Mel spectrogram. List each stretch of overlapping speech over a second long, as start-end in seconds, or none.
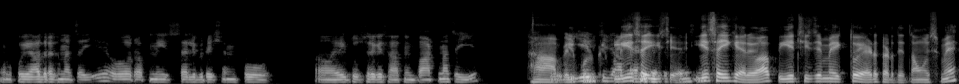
5.5-7.1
